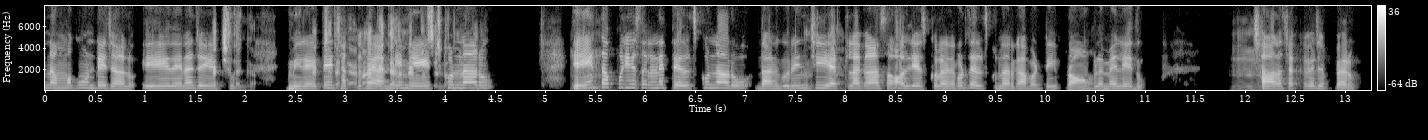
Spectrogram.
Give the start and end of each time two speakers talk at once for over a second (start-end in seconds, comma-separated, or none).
2.7-4.4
